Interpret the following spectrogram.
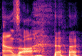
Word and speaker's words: Hazard: That's how the Peter Jury pronounces it, Azza.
